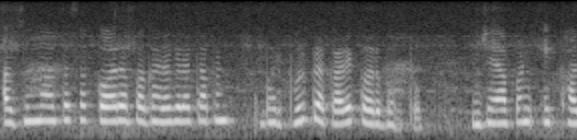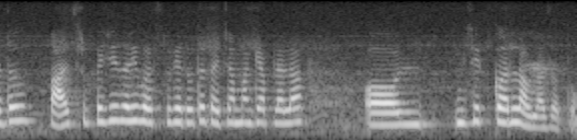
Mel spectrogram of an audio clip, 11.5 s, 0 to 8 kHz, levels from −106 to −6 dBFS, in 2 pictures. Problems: constant background noise, low volume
